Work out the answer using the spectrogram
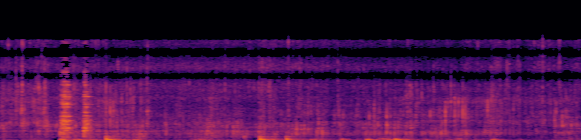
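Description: Onion and tomato paste frying in sunflower oil in a skillet: a steady sizzle, with a few knocks against the pan, the loudest about a second in.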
